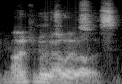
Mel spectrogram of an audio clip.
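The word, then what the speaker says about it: Aunjanue Ellis: Ingenue Ellis.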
